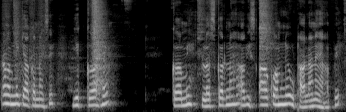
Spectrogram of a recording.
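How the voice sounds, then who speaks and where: A woman with a medium-pitched, unhurried voice teaches English sounds in a slow classroom explanation, spelling words letter by letter and answering her own questions. She says "ठीक है" often, and there's a little hiss or hum.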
